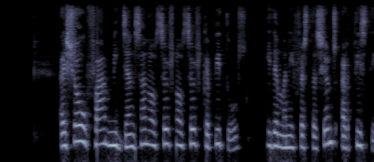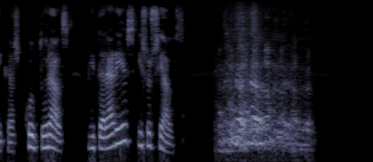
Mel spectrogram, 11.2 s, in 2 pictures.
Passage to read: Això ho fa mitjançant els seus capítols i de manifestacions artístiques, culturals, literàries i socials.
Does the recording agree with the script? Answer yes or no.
no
